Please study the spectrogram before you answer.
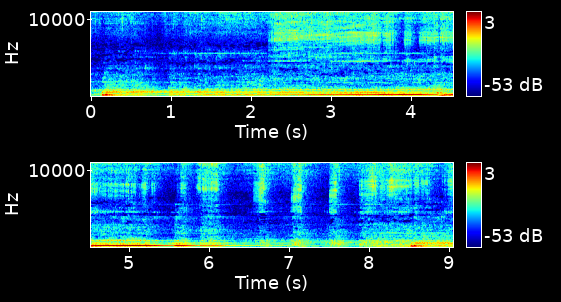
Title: Rattle noise on craftbot (fans)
